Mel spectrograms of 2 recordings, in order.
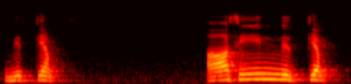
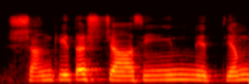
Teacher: the t in the end changes to n because of sandhi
